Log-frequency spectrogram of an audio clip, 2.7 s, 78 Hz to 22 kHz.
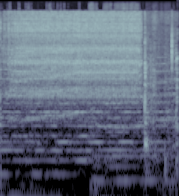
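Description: Sewing machine stitching fabric for 18th-century-style fingerless gloves, a steady close mechanical whir that runs throughout, shifts pitch partway through and ends with a brief knock.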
